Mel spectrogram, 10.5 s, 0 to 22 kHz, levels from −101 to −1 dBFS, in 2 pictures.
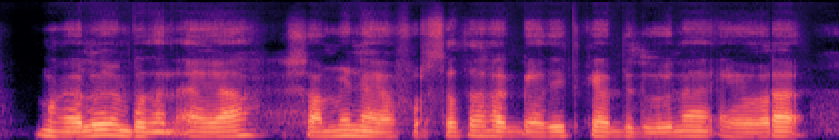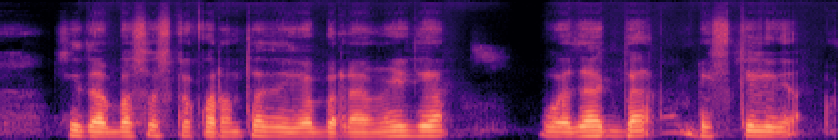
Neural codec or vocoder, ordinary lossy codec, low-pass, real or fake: codec, 44.1 kHz, 2.6 kbps, SNAC; none; none; fake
